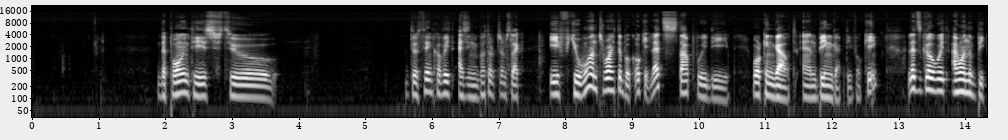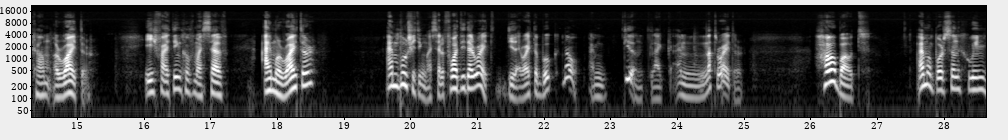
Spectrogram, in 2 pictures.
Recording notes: the sound is too low despite my actually taking time to record this properly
